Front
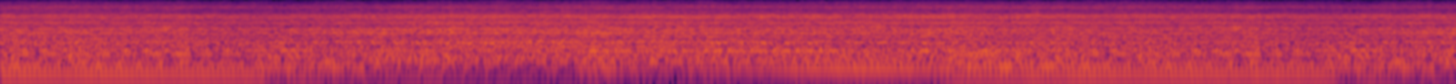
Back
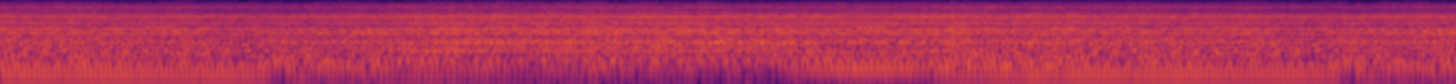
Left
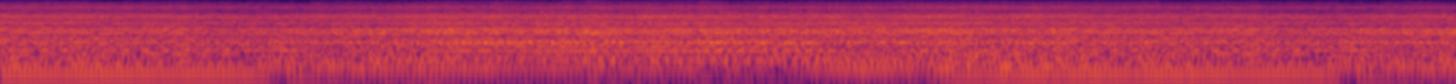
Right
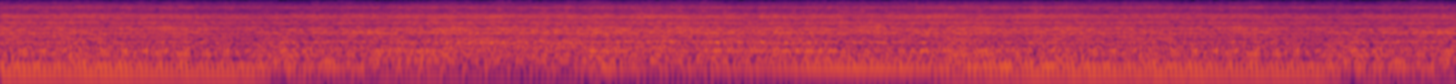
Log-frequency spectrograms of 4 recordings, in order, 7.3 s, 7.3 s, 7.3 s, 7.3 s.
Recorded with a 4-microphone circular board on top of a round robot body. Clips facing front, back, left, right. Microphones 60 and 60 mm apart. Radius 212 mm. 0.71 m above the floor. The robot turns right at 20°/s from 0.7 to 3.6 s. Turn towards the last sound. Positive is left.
turn(degrees=85)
